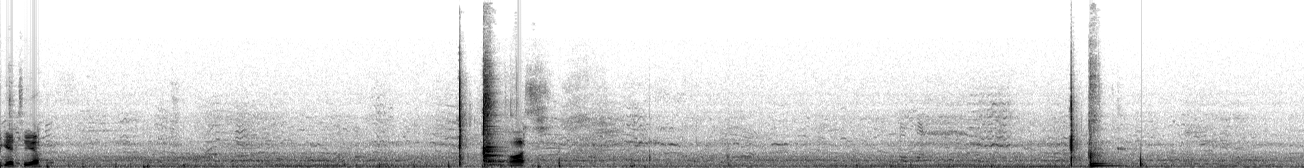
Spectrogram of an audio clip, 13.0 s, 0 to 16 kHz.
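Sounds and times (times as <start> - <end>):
baseball bat cracking ball: 4.6 - 5.3, 10.7 - 11.5.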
